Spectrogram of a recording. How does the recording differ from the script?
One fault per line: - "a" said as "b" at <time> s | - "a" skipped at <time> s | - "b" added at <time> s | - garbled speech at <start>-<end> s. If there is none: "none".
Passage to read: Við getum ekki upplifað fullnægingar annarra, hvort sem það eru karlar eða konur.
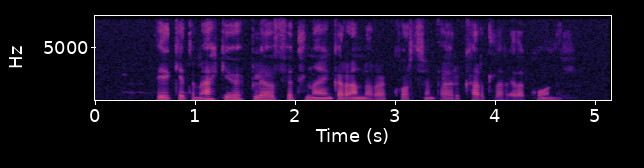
none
